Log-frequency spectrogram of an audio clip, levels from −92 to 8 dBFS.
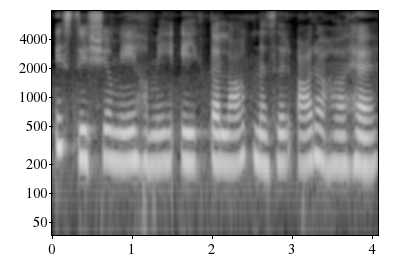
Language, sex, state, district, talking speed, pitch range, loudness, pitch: Hindi, female, Punjab, Fazilka, 145 wpm, 205-225 Hz, -15 LUFS, 215 Hz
